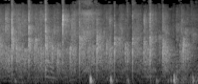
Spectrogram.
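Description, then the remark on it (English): An audience claps steadily as a volunteer is called up to the stage, a dense, even wash of many hands with scattered sharper slaps, moderately loud and continuous for the whole stretch. “Clap them up.”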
